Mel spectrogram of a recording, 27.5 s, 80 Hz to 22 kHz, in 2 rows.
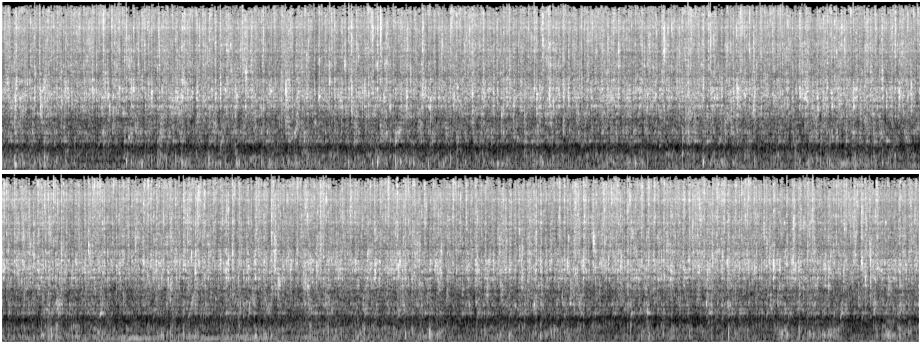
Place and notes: yokohama, drain and waste water at the street
A hidden drain close to the walking path of the street. First a continous flow of waste water then a sudden bigger wave.
international city scapes - social ambiences and topographic field recordings
29 June 2011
